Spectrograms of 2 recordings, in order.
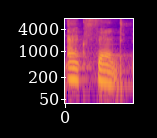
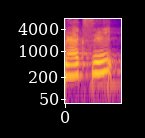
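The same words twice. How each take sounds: First: The word is said with a standard vowel. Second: The word is said with a Southern vowel. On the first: The speaker calls it right. "it's an accent" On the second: The speaker calls it wrong. "It's not an accent"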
